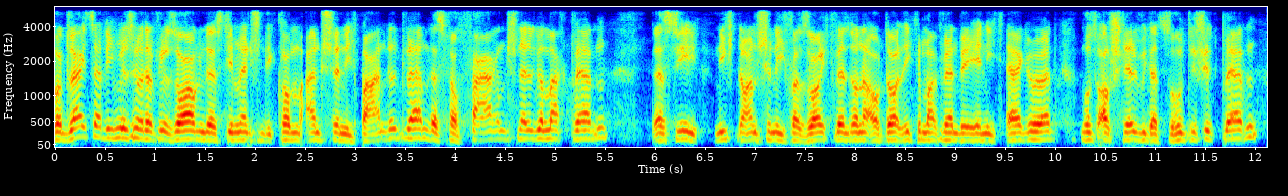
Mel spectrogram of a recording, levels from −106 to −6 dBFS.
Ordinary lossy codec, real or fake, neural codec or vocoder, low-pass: none; fake; codec, 24 kHz, 3 kbps, HILCodec; 5.4 kHz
